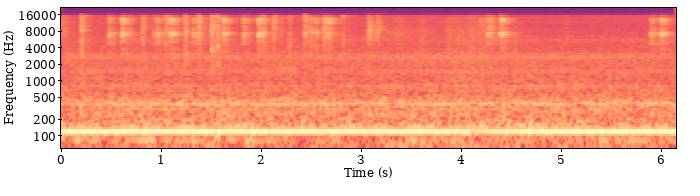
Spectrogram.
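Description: Typing on a computer keyboard: a quick run of faint key clicks in the first couple of seconds, then a few scattered clicks, over a steady low hum.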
